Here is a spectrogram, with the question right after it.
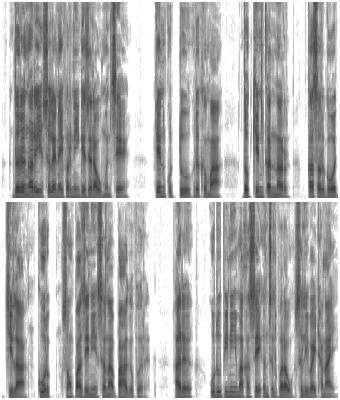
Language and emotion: Bodo, neutral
